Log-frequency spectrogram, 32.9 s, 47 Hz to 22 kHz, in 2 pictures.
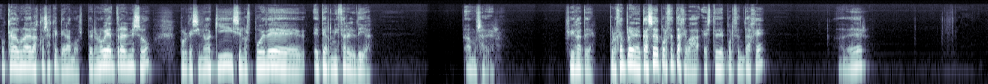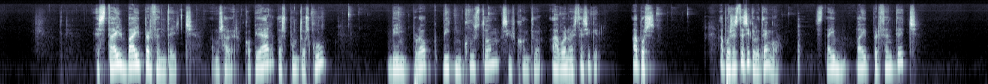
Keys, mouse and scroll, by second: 3.7-6.1 scroll down 1, 6.1-14.9 scroll down 1, 14.9-16.9 scroll up 1, 16.9-18.3 scroll up 1, 18.3-19.4 scroll up 1, 19.4-21.5 scroll up 1, 21.5 q, 22.3 ctrl+p, 23.0 ctrl+p, 23.8 Return, 24.5 shift+g, 25.7 ctrl+u, 26.2 ctrl+u, 27.3 ctrl+u, 27.6 ctrl+u, 27.8 ctrl+u, 28.5 ctrl+d, 29.5 j.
